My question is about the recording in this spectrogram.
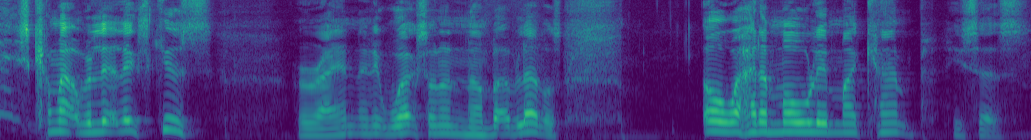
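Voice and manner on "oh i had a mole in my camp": loud mocking quote of the boxer; mocking whine. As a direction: sneer out his excuse, louder. Mocking Ryan's excuse.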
